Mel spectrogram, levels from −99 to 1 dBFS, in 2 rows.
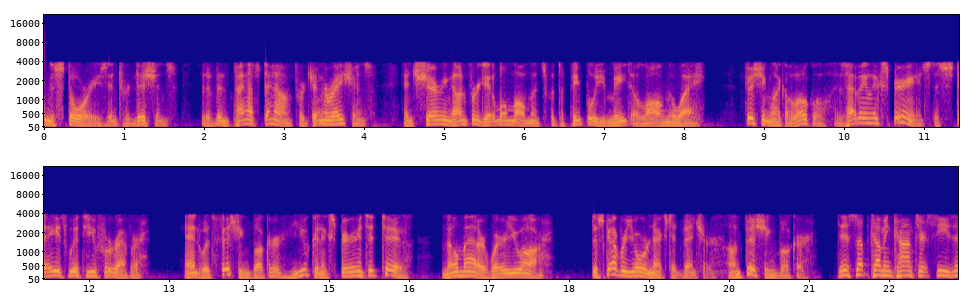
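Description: A speech clip carried over a narrowband mobile link, with nothing above 4 kHz. It has two AMR rate drops. From 1.46 to 4.19 s, after "the stories and", the voice turns rough and buzzy. It happens again from 13.50 to 14.86 s, before "experience it too no". The band stays the same and there is no gap. The roughness fits a switch from the 12.2 to the 5.9 kbps mode, with the saved bits going to error protection.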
